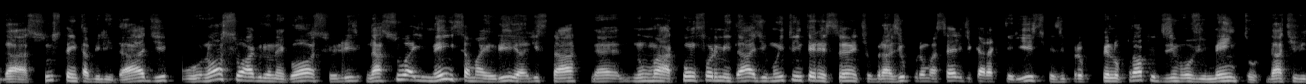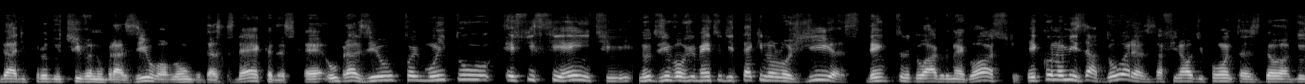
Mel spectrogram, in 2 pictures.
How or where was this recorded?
video call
